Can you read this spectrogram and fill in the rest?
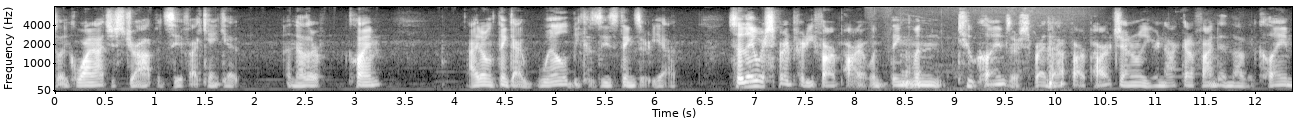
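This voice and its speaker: A man with a slightly hoarse voice gives casual, rambling gameplay commentary, talking directly to his viewers in a conversational way. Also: lowish voice, sharp tone. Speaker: gaming video creator. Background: voice-over recorded over gameplay.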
